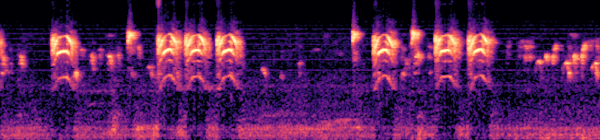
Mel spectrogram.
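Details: Sogon bird in energetic song, used to provoke singing in others of its kind: short clusters of three or four arched high notes with soft twittering between them.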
